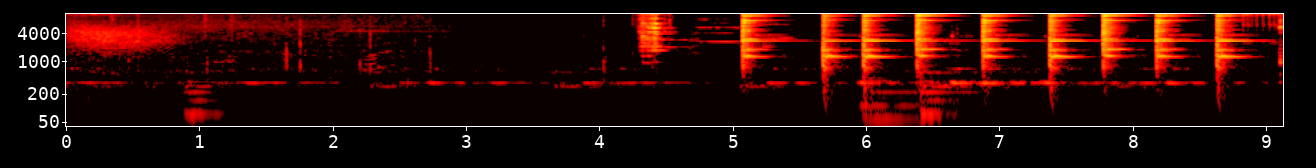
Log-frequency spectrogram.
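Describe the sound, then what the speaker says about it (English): A blacksmith's hammer rings against metal at a forge in the video game Fable 3, a run of bright, clanging strikes in a steady rhythm, preceded by a few quieter knocks over low background hum. "Great hammer work there."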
